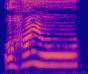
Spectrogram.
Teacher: with stress on the last syllable, making it longer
